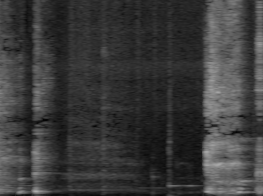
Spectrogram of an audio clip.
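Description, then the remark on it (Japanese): A few harsh coughs in quick succession from someone with a cold, starting with two sharp bursts and ending in a louder, rougher fit with a throaty edge; no one speaks. “大丈夫風邪ひいてあすいません、うん、そうなんです”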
